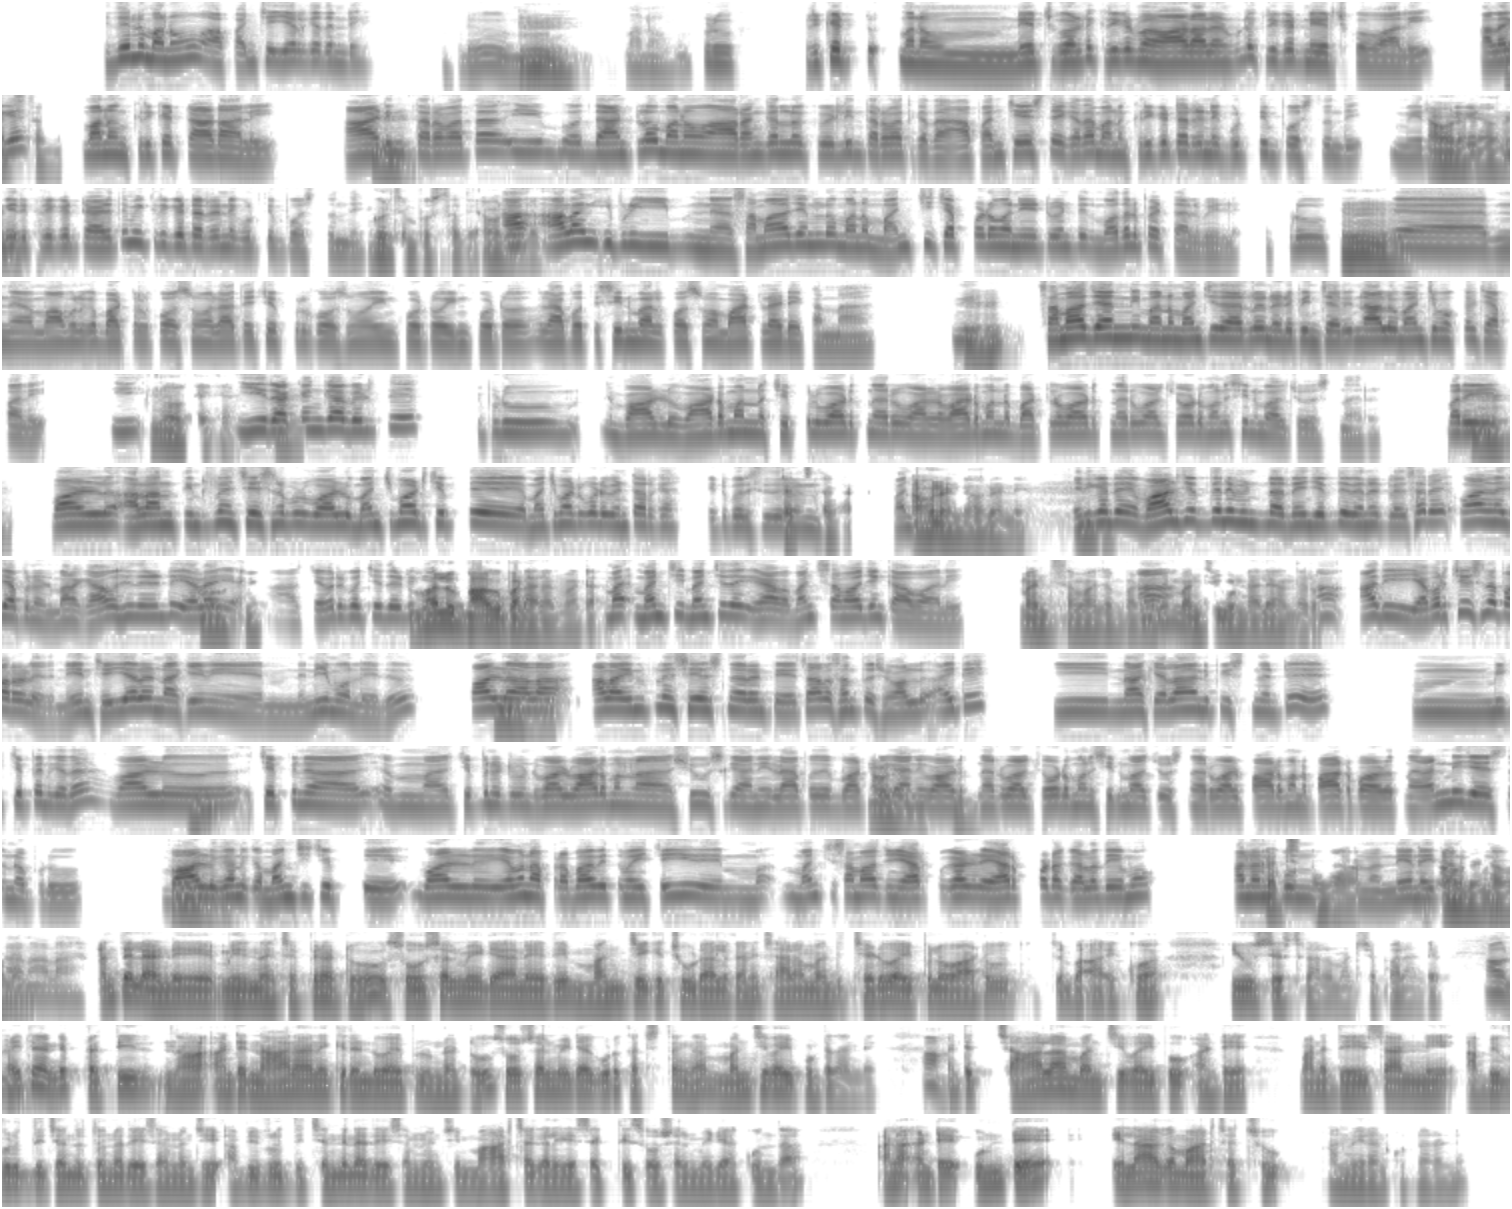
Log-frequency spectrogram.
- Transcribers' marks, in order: other background noise; in English: "ఇన్‌ఫ్లుయెన్స్"; chuckle; in English: "ఇన్‌ఫ్లుయెన్స్"; in English: "షూస్"; in English: "సోషల్ మీడియా"; tapping; in English: "యూజ్"; in English: "సోషల్ మీడియా"; in English: "సోషల్"
- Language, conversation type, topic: Telugu, podcast, సామాజిక మాధ్యమాలు మీ మనస్తత్వంపై ఎలా ప్రభావం చూపాయి?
